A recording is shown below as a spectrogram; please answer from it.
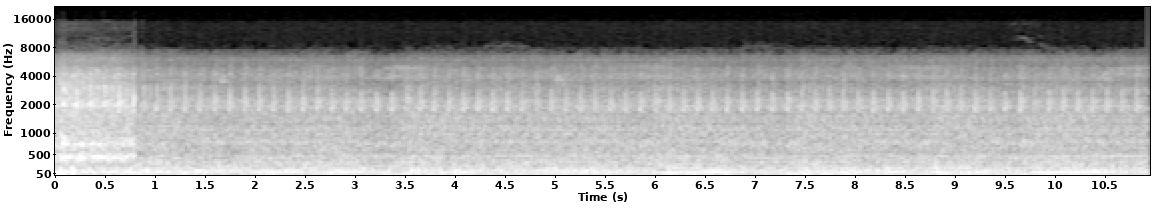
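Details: Renault Clio 3 1.5 dCi 105 hp diesel at idle: a sharp ticking knock about three or four times per second over the steady idle, described as a sound in the injectors, pointing to a noisy injector.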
